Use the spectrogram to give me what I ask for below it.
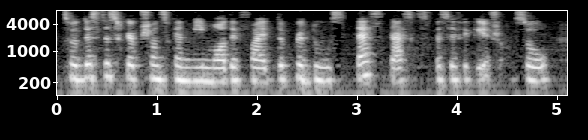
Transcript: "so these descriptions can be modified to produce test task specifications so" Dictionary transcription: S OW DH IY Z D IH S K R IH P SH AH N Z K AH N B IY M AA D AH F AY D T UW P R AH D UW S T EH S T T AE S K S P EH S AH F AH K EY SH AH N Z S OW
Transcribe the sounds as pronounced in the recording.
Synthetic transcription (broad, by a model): S OW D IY S D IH S K R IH P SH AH N S K AH N B IY M AA D AH F AY D T UW P R AH D UW S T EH S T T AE S K S P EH S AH F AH K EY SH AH N S OW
